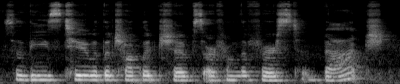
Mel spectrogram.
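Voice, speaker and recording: A young woman talks her viewers through a cozy day at home in an easy, chatty way. Her voice sits at a middle pitch and she slips in small laughs as she goes. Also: unhurried. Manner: relaxed and chatty, with light laughs. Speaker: vlogger. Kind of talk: casual vlog chat. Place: small apartment kitchen and home.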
